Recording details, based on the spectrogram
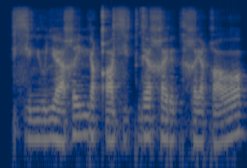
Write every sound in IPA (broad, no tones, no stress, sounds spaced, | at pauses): sʲ ɘ lʲ u lʲ a χ i nʲ o qʼ ɔ sʲ ɨ k d ɛ χ ɛ ɾ ɘ k χ e q ɔ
